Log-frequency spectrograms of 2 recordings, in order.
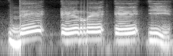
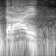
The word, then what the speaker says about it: drei: D-R-E-I, así se escribe, drei, pero se pronuncia como si fuera D-R-A-I.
